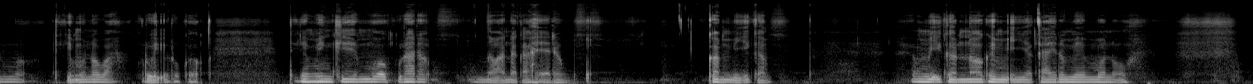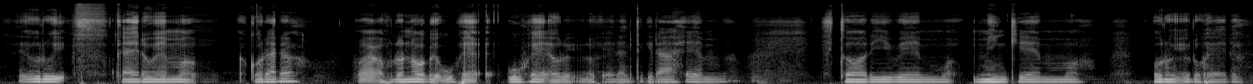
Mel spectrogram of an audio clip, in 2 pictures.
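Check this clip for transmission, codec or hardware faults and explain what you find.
No transmission, codec or hardware fault can be heard anywhere in this speech recording. There is nothing to flag at any point in it.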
